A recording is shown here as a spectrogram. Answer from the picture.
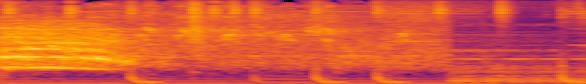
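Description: An elephant trumpeting once, a harsh blast whose pitch rises then falls, dying away about half a second in, over background music with a steady beat.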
